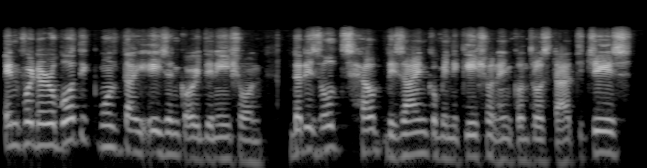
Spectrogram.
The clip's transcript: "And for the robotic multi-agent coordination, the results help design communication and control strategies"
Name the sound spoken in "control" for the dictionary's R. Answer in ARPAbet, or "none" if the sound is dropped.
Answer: R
